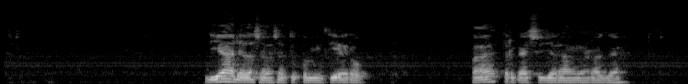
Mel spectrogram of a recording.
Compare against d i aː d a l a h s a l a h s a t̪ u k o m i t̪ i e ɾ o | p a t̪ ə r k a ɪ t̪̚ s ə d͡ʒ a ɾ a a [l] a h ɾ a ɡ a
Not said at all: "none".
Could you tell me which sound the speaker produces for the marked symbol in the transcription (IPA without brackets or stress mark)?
l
